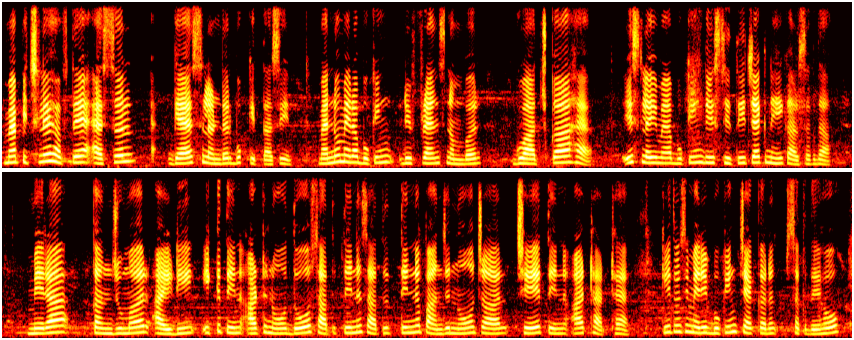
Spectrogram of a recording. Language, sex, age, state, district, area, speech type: Punjabi, female, 18-30, Punjab, Ludhiana, rural, read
